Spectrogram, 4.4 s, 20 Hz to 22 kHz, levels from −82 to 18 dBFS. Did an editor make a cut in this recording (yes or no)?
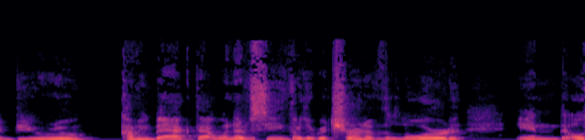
yes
